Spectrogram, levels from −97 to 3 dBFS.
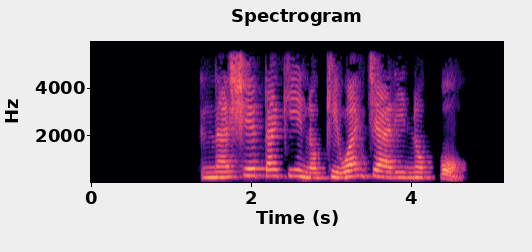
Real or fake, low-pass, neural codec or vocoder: real; 5.4 kHz; none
